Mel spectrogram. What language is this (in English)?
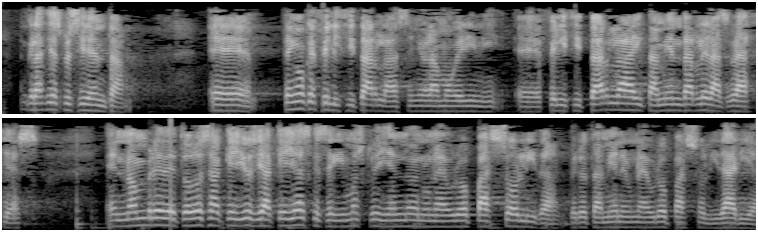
Spanish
